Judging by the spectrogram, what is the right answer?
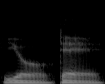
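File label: "yote", concatenated syllables; Affixing experiment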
